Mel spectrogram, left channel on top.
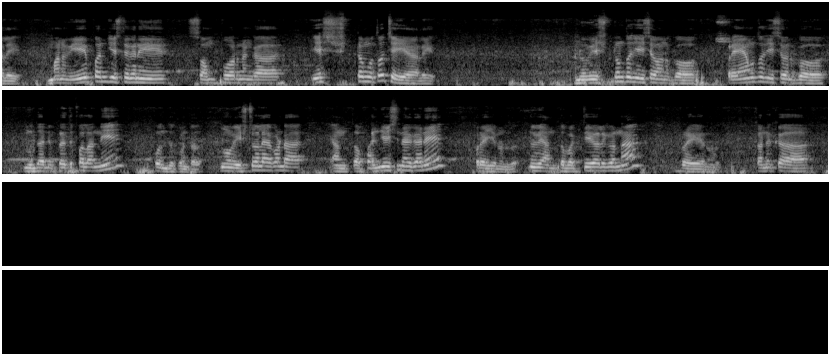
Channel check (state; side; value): silent; right; digital silence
